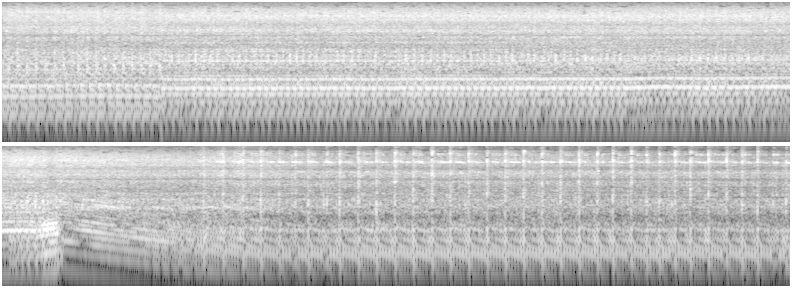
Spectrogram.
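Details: Stihl chainsaw, previously hard to start and bogging, after carburettor work set to factory settings and warmed up: it holds a clean high rev, then drops smoothly to a steady idle without stumbling; it runs properly now.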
